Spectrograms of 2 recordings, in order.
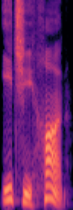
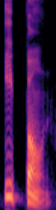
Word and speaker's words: ippon: Now, you do not say ichi hon because hon starts with an H, which often transforms to a P sound in Japanese compounds, the rule triggers. It becomes ippon. Notice that strong double P sound?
